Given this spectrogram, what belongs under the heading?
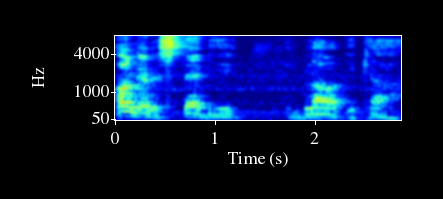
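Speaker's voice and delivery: very quiet, very low, deep mutter. Retelling a threat someone made: imitating someone muttering under breath. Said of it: "under his breath".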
